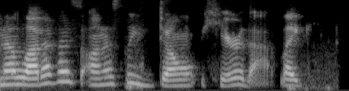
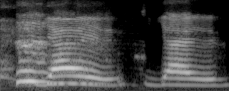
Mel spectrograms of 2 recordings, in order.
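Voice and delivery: laughing yes; 5 dB louder than usual. Real, not acted. Laughing agreement.

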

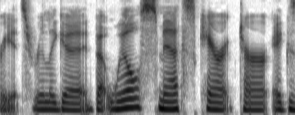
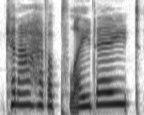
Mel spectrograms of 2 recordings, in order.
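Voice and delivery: put-on child voice; 8 semitones higher, 4 dB quieter than usual. Daughter asking for play date.

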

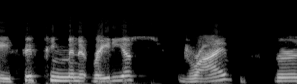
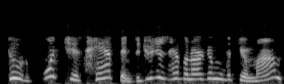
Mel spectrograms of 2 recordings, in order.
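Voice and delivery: higher-pitched incredulous questioning; quick, mock-alarmed friend; imitating shocked friend; 8 semitones higher, faster than usual. Friend asking after witnessing mom's scolding, imitated shock.

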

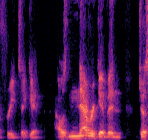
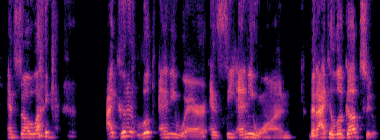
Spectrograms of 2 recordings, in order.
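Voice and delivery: ordinary talk, nothing marked

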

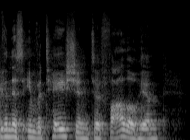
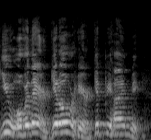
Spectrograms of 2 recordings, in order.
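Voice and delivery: calling out; 8 semitones higher, 7 dB louder, faster than usual. Retold or imitated. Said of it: "It's like".

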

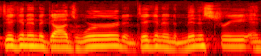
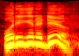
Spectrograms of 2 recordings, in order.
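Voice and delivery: much louder, stunned questioning; loud shocked reply; 3 semitones higher, 11 dB louder, faster than usual. Retold or imitated. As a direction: blurt it out in disbelief. Shocked reply to friend's news.

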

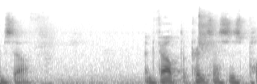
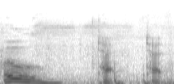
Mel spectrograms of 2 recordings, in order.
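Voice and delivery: drum beat; slower than usual. A narrator's reading. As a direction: sound out a distant council drum. Drum echoing through the castle.

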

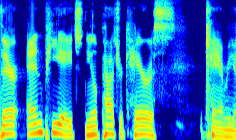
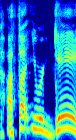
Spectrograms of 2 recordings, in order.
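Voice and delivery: mock outraged woman; 9 semitones higher than usual. Woman voiced in retold scene.

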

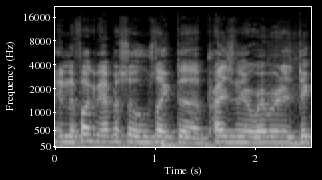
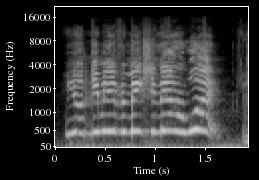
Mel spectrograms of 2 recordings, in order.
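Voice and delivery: squeaky high puppet voice. Retold or imitated. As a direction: play it like a wooden puppet talking. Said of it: "you're doing a puppet's voice".

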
